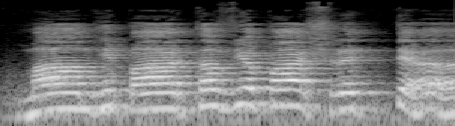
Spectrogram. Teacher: पहले चरण में मां के ऊपर अनुस्वार के बाद का अक्षर है ह, और अनुस्वार के बाद जब ह आएगा तो अनुस्वार का उच्चारण होगा म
